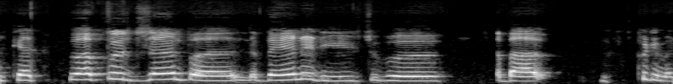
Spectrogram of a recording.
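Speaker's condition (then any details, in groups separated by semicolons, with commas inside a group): Cerebral palsy; childhood speech therapy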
